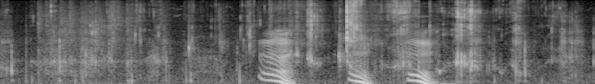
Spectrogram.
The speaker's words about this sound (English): Or chips. I call chips in America. Isn't that crunch up? Beautiful.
